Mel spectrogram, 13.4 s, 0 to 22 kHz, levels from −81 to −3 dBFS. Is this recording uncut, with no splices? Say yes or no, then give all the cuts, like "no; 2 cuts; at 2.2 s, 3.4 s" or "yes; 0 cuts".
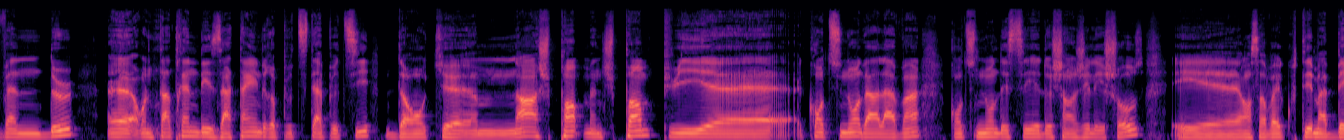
no; 2 cuts; at 3.8 s, 8.6 s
